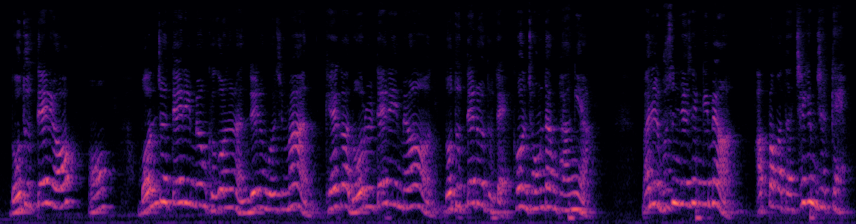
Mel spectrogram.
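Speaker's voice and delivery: fired-up father, pushing hard; dad loudly backing his son to fight back, fast at the end; forceful dad. Retold or imitated. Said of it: "강한 방법을 제시하곤".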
